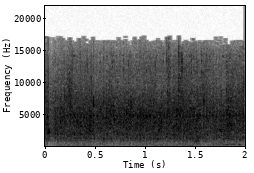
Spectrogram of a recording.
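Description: Steady hiss of rain with a Volvo saloon rolling slowly past on wet pavement, its tyres swishing on the wet road.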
